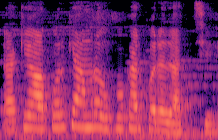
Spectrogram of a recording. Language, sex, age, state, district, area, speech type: Bengali, female, 45-60, West Bengal, Birbhum, urban, spontaneous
